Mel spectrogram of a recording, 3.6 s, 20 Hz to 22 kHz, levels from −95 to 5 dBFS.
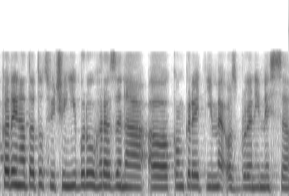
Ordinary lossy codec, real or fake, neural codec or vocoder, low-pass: MP3, 48 kbps; fake; codec, 16 kHz, about 1 kbps, DyCAST, with the encoder's durations; 7.2 kHz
